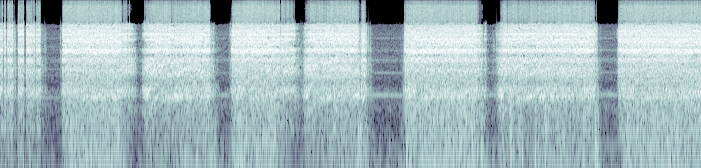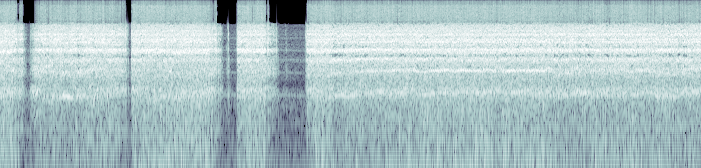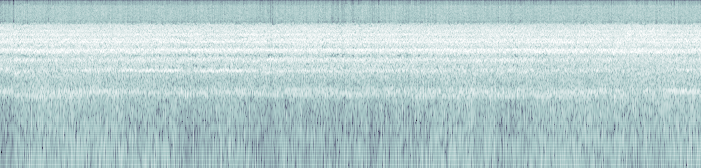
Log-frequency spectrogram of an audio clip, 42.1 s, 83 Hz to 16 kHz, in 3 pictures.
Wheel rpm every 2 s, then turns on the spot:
60, 130, 100, 110, 120, 150, 140, 140, 120, 70, 170, 230, 230, 230, 220, 230, 230, 230, 230, 220, 220.
none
